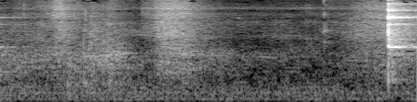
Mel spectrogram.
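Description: A metal spoon stirring a glass of strawberry milkshake: faint for most of the time, then one sharp clink of spoon against glass near the end that rings briefly.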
